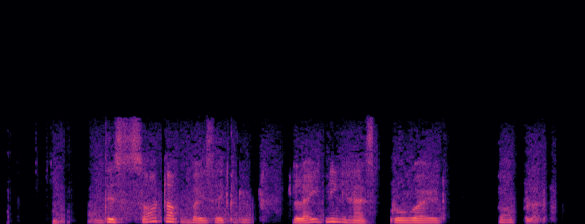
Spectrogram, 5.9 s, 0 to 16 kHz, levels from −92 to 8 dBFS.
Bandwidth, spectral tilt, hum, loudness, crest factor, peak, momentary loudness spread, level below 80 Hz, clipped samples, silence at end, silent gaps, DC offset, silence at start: 8 kHz; -5.5 dB/octave; none; -31 LUFS; 20 dB; -12 dBFS; 16 LU; -70 dBFS; under 0.1%; 0.3 s; 0.77-0.85 s, 4.55-4.61 s, 4.74-4.79 s, 4.88-4.97 s, 5.18-5.22 s; under 0.1%; 0.5 s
